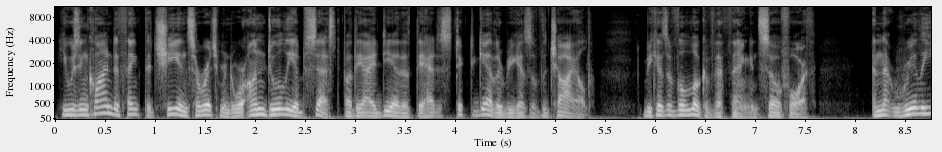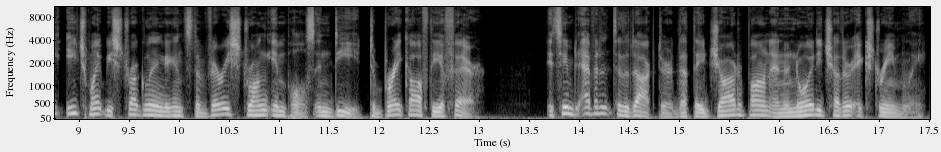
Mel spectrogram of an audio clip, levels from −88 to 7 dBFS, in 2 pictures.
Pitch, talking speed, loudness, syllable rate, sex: 115 Hz, 235 wpm, -16 LUFS, 6.6 syllables/s, male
